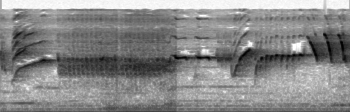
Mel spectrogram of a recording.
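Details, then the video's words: Energetic white-rumped shama song in full isian style, meant to coax other birds into singing: upward-curving whistles, a sustained buzzy note, then quick rising slurs and a fast trill, with faint hum beneath. "murai batu gacor full isian"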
